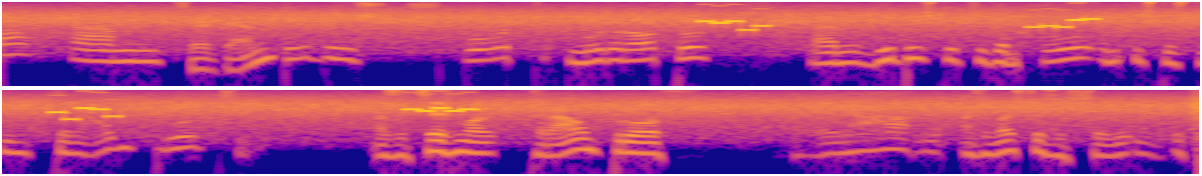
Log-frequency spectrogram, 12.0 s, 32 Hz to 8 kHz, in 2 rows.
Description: Five-tone selective call (ZVEI), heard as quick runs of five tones, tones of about 70 ms, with radio hiss and a squelch burst at the end. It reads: 98936 56500 72094 98089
